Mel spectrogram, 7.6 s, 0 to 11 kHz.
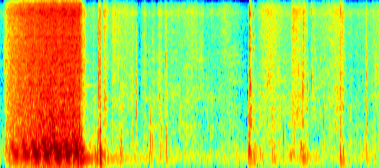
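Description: Impact gun running for about a second and a half as it drives in a 14 mm seat-mounting bolt, then cutting off sharply. A few light clicks and knocks follow, the sharpest about five seconds in.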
